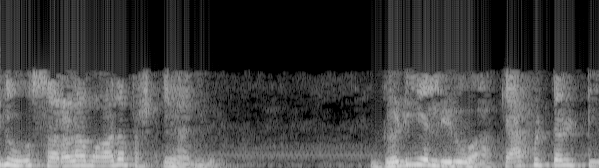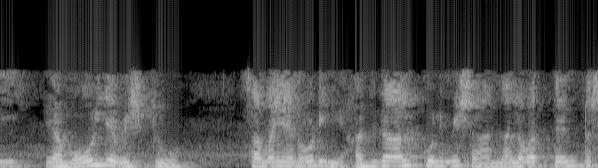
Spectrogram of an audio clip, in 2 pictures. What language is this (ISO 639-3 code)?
kan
